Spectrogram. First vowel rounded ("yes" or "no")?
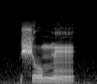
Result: yes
